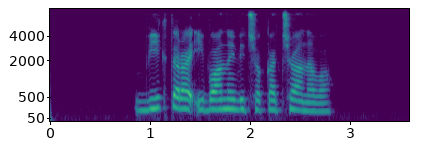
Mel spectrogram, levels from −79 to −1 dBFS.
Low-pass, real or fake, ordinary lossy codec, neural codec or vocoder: 7.2 kHz; fake; Opus, 32 kbps; autoencoder, 48 kHz, 128 numbers a frame, DAC-VAE, trained on Japanese speech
